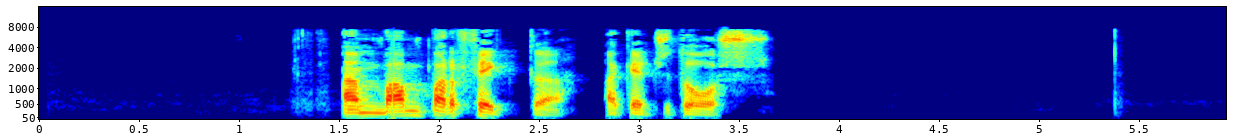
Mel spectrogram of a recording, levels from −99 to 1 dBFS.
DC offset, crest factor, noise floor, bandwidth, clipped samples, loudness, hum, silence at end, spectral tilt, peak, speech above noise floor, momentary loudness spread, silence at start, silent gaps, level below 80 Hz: under 0.1%; 22 dB; under -90 dBFS; 7.8 kHz; under 0.1%; -20 LUFS; 50 Hz at -75 dBFS; 2.3 s; -2 dB/octave; -2 dBFS; over 70 dB; 12 LU; 1.5 s; 2.77-2.82 s; -68 dBFS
